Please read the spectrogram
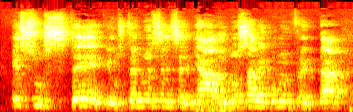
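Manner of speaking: loud, driving pulpit preaching; preaching at full force. Acted. Preacher warning the congregation about trials, loud full-force preaching. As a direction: hammer the warning home to the church.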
